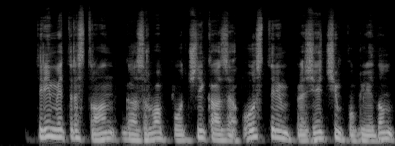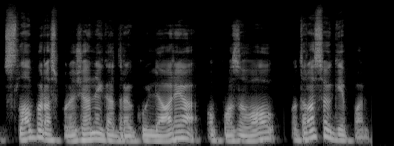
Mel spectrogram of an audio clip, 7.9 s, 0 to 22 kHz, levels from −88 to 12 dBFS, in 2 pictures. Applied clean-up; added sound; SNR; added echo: neural mask model Resemble Enhance denoiser.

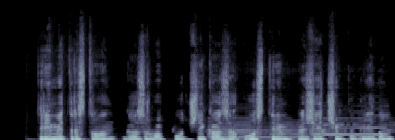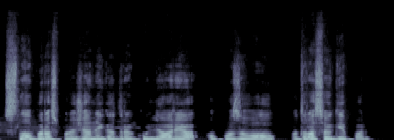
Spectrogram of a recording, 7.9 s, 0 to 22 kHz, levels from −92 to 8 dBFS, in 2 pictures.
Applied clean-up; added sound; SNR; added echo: classical method spectral subtraction.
